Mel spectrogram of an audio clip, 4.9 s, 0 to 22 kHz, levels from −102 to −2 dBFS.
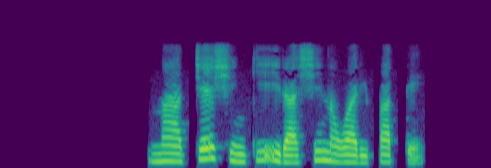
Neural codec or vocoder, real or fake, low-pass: none; real; 7.2 kHz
